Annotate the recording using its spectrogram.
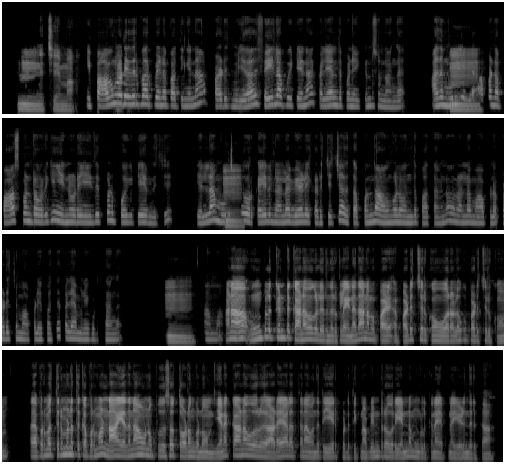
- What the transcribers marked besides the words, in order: none
- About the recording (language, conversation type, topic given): Tamil, podcast, குடும்பம் உங்கள் தொழில்வாழ்க்கை குறித்து வைத்திருக்கும் எதிர்பார்ப்புகளை நீங்கள் எப்படி சமாளிக்கிறீர்கள்?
